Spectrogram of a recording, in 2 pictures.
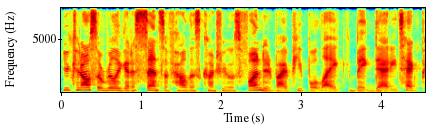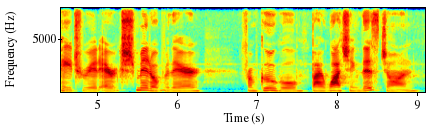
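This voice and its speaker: Lady doing an asmr read-along of her own essay, lowish bright voice, wordy and wry, up close on the mic in her kitchen. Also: moderate pace. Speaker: writer reading own missive aloud. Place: home kitchen. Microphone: close enough to catch breath and lips.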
